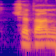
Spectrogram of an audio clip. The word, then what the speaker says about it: शैतान: Shaitan is endearing. Shaitan means like little devils, little monsters.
